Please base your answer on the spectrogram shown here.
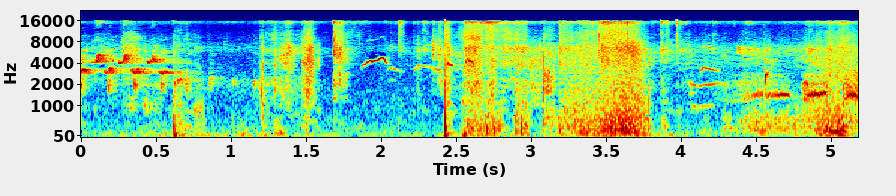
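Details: Pet pink-necked green pigeon utters thin, high, wavering whistles, then lower, short, bending notes near the end, mixed with loud rustling, thumps and handling sounds.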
